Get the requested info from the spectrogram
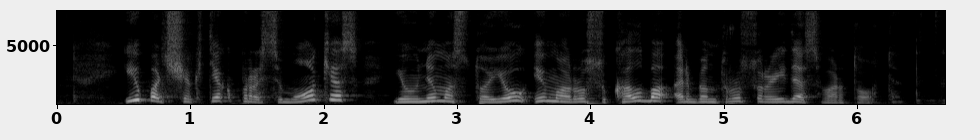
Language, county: Lithuanian, Vilnius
